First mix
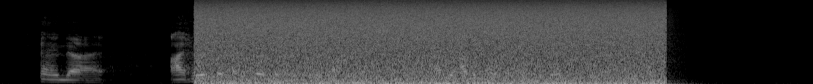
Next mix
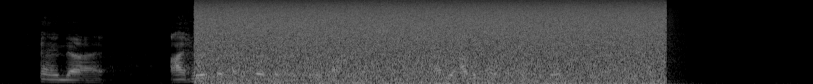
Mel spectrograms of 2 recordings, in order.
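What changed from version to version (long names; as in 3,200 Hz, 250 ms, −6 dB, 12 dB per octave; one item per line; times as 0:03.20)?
background: add low-shelf EQ 220 Hz −8.5 dB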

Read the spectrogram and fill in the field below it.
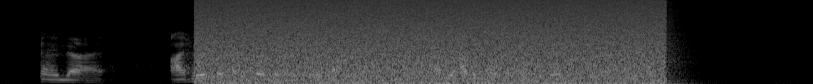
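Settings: background: send +9.5 dB
master: add parametric band 9,000 Hz −9.5 dB 2.9 octaves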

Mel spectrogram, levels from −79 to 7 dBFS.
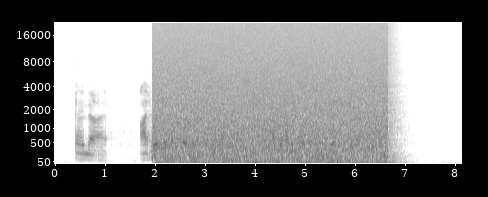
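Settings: background: send +6.0 dB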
